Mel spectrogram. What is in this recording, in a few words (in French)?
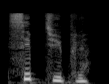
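"septuple", French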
